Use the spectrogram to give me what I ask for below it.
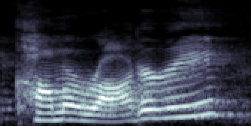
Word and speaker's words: camaraderie: And also, I had no idea there was another pronunciation that some people say camaraderie.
